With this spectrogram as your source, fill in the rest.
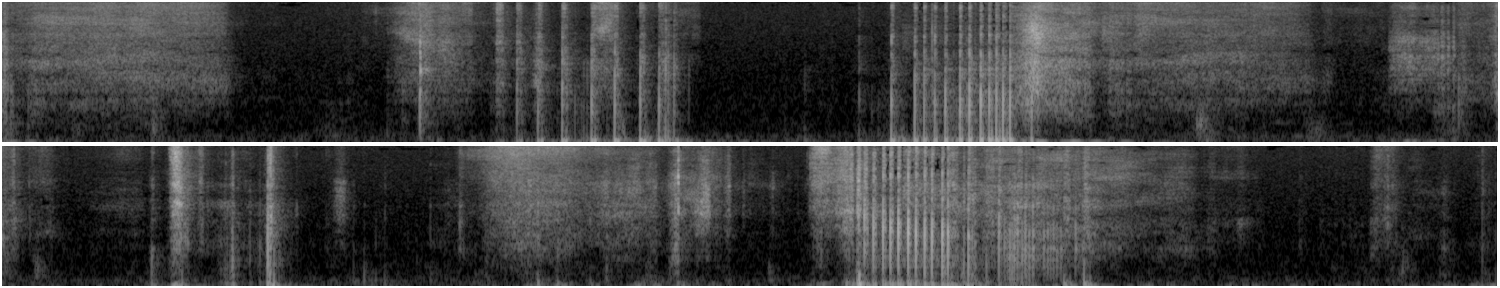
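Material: Paper.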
